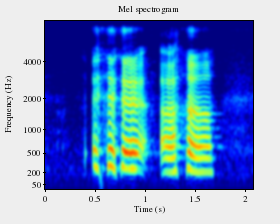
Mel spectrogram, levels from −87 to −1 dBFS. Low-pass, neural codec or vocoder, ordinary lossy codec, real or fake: 7.2 kHz; none; none; real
